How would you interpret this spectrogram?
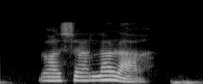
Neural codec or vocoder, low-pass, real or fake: codec, 24 kHz, 6 kbps, HILCodec; 7.2 kHz; fake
